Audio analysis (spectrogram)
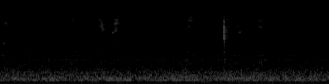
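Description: A black Mackee (McKee) marker pen squeaks and scratches across a surface in short, irregular strokes as a message is written, fairly quiet, with a soft steady background hum.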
